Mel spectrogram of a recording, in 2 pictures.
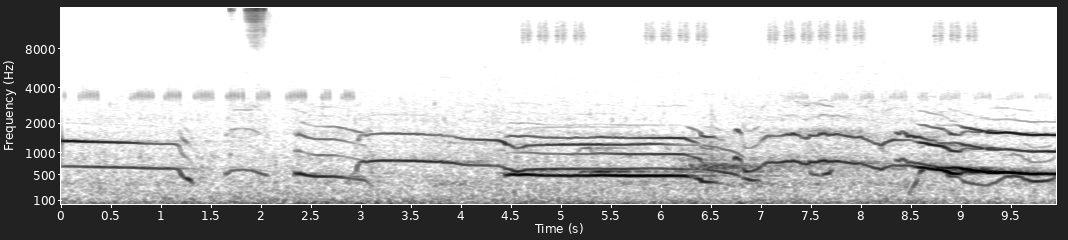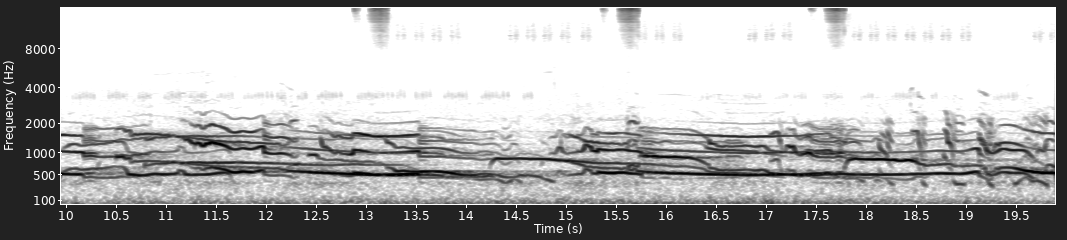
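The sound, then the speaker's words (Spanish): A wolf pack howls in chorus at night, the alpha wolf calling and the pack, including young wolves born the previous spring, answering: many overlapping voices rising and falling in long sliding tones, swelling louder and denser as the howls layer together throughout. “A punto de emanciparse, los jóvenes lobos nacidos la pasada primavera, las manadas se reúnen cada noche en torno a sus mayores. El lobo alfa convoca y la manada responde.”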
